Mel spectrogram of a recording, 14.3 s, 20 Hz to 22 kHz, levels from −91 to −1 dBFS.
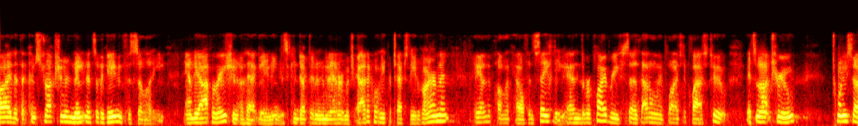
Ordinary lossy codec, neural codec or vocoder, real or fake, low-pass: Opus, 32 kbps; codec, 16 kHz, 2 kbps, FreqCodec, smaller model; fake; 7.2 kHz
